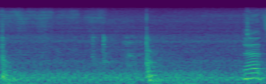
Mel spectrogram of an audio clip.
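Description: A few light metallic clicks and taps of a nut being handled and threaded by hand onto a sway bar end link, over a steady background hum.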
